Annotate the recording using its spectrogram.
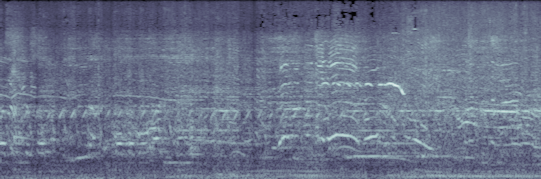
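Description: Off-road buggy engines rumble close by.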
